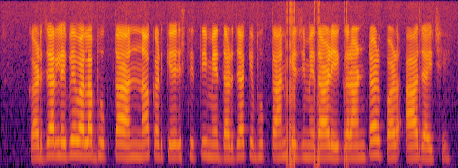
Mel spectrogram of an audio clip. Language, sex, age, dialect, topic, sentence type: Magahi, female, 31-35, Western, banking, statement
